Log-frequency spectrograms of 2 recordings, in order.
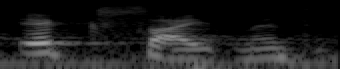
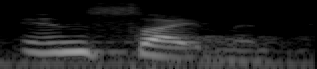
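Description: First: "excitement" with its opening EX punched; contrastive stress on first syllable. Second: "incitement" with its opening IN punched; contrastive stress on first syllable. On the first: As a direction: set "excitement" apart by stressing the EX. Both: Shown as a demonstration. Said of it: "not excitement, incitement".

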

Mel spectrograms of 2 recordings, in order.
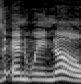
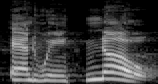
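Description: First: Said in the usual way. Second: "And we know" slowed right down, leaning hard on "know"; slow stress on know. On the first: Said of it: "when it says". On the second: Shown as a demonstration. Pastor stressing scripture to church, slow and weighty on "know". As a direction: draw out "know" slowly, with weight. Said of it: "we really stressed the word know".

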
